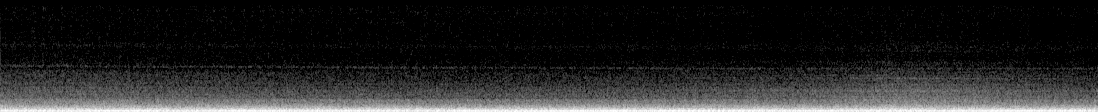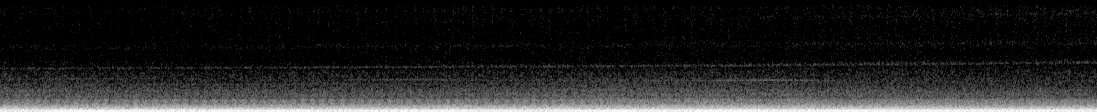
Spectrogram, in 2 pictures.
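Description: Tyres roll on a road with a low rumble.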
